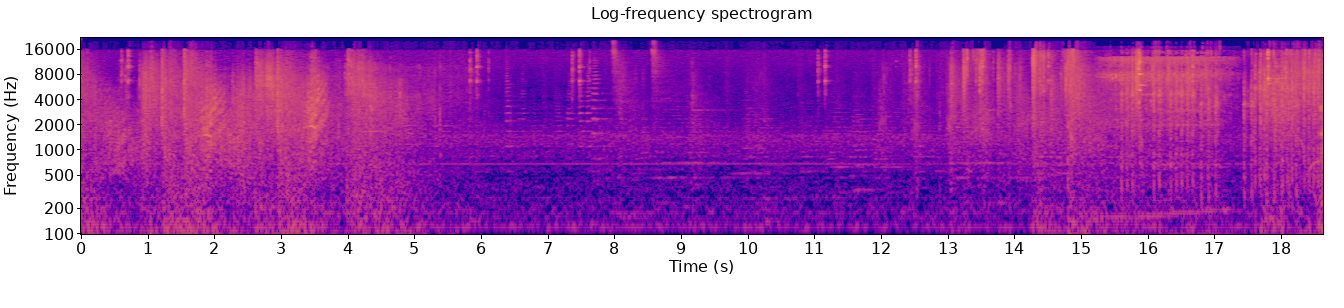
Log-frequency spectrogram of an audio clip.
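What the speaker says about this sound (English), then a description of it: "Then let's fire at the Polish here." Gunfire and artillery in the WWII strategy game Order of Battle, set during Operation Market Garden: bursts of sharp shots and booming blasts at the start and end, with scattered ticking reports in between.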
